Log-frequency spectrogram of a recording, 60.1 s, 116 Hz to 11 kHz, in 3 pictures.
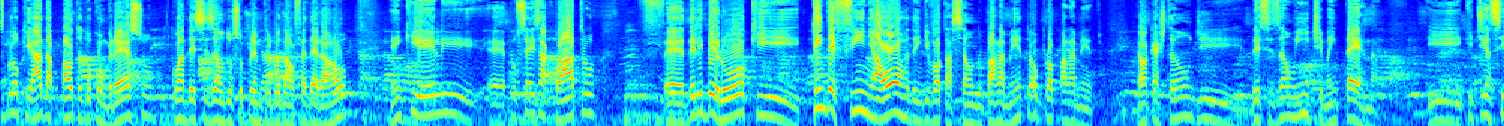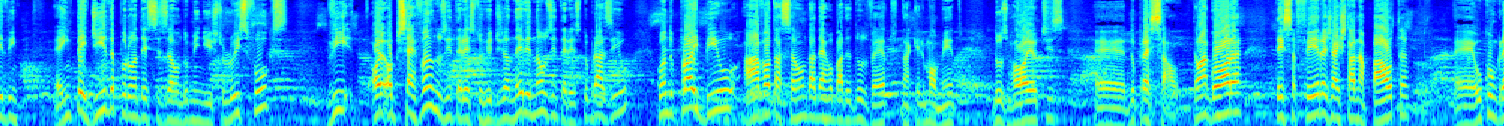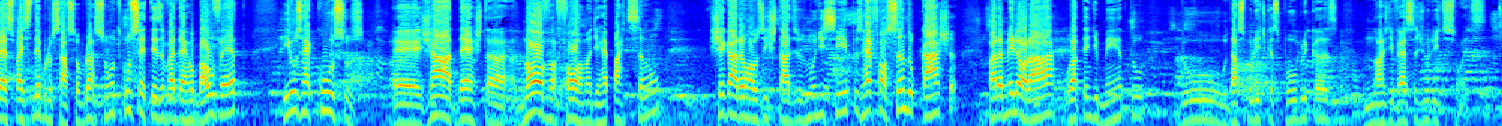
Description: Em pronunciamento durante a sessão plenária desta sexta-feira (01/03), o deputado Lula Morais anunciou o desbloqueio da pauta do Congresso Federal e a votação da distribuição dos royalties do petróleo.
